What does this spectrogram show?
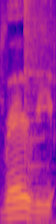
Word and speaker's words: Rari: And Rari, I think it's pronounced Rari, R-A-R-I, Rari or Rari tokens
